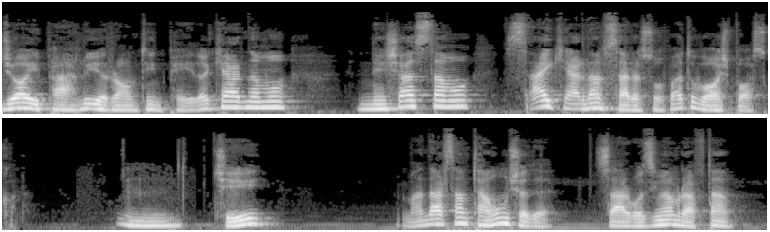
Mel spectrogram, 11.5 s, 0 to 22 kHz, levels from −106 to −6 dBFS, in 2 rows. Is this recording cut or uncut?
cut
